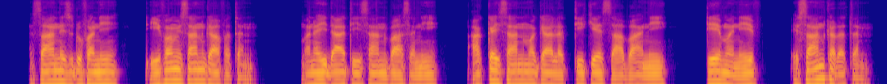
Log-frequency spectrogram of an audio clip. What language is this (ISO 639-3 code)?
orm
